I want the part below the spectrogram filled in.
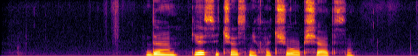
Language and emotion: Russian, sad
